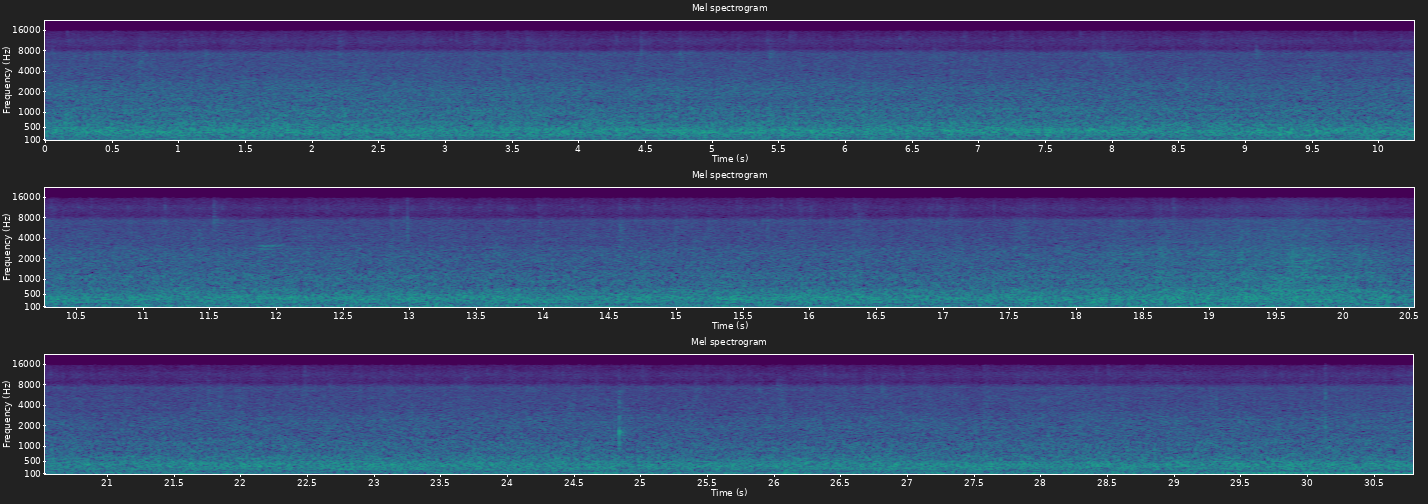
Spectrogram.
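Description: Steady, even background hiss with no distinct events, swelling slightly for a moment about two-thirds of the way through.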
